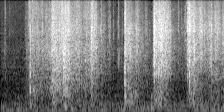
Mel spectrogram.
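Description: Clear plastic packing bags crinkling and rustling as they are pulled from a cardboard box and handled, in several loud bursts.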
